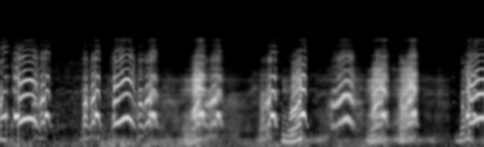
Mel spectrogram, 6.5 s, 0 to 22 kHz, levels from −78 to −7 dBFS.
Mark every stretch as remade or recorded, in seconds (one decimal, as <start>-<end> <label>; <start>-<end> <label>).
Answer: 0.0-2.0 recorded; 2.0-3.6 remade; 3.6-4.2 recorded; 4.2-6.0 remade; 6.0-6.5 recorded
